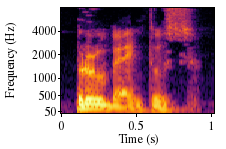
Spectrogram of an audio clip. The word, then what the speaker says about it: Rubentus: The pronunciation in Italian. Rubentus.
